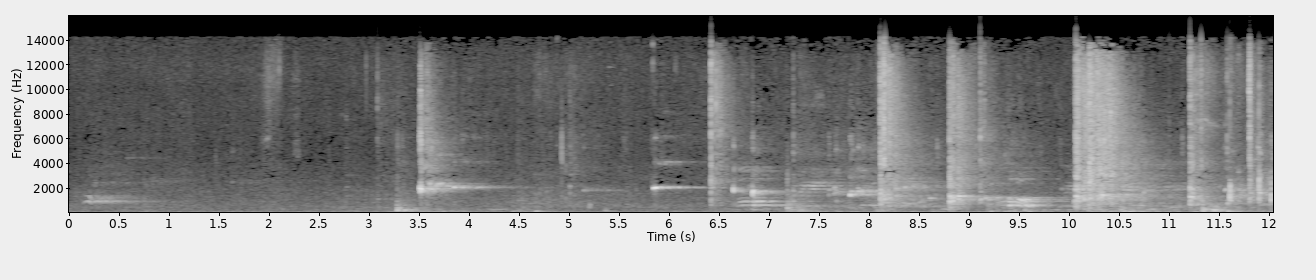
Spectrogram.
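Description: Badminton match sounds in an indoor arena: fairly quiet at first, then sharp squeaks and hits on the court from about three seconds in, followed by shouting and cheering that grows louder toward the end.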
